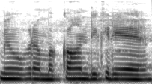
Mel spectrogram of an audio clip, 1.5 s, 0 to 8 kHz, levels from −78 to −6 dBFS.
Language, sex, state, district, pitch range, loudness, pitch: Rajasthani, male, Rajasthan, Churu, 175-190 Hz, -13 LUFS, 185 Hz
